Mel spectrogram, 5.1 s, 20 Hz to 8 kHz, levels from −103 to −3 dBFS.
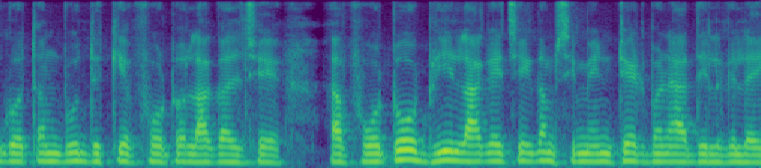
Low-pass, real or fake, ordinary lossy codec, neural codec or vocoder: none; fake; none; codec, 16 kHz, 4.8 kbps, FACodec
